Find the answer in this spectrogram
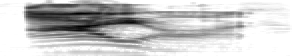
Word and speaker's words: aeon: And you're supposed to pronounce it Ion.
